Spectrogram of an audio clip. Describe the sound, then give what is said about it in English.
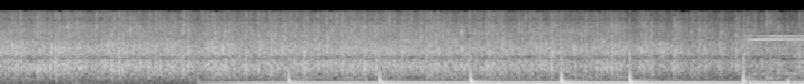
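An audience applauds steadily throughout for comedian Beck Hill, a dense wash of clapping, while a low, regular thumping beat comes in after the first second and continues underneath. “Ladies and gentlemen, give a massive round of applause to Beck Hill.”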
